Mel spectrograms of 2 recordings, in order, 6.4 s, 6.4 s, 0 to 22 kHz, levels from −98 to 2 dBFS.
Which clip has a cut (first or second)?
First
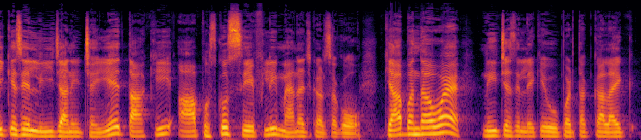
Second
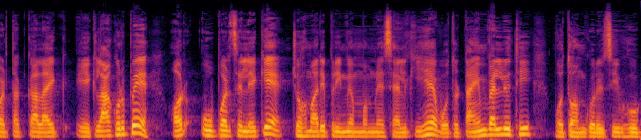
first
